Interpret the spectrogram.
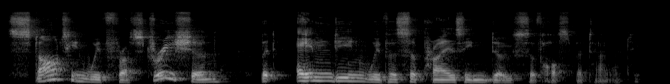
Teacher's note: a falling intonation indicates that I'm coming to the end of my sentence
